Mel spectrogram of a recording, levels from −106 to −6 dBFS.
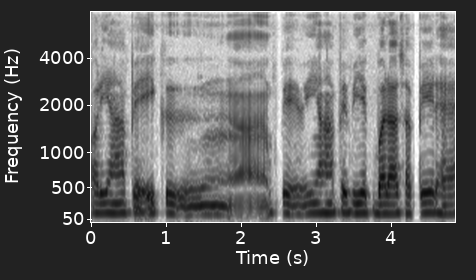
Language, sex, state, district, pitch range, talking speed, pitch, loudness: Hindi, male, Bihar, West Champaran, 125-140 Hz, 175 wpm, 135 Hz, -19 LUFS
